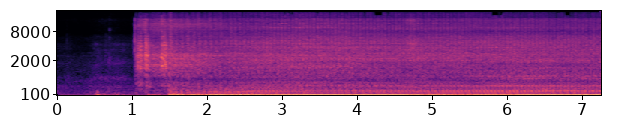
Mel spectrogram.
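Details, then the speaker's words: Kawasaki ER-5 twin with newly fitted exhaust, battery and fuel level uncertain, fuel thought very low: quick crank, catches at once and settles into an even, quiet idle with a steady low thrum; owner wishes it were louder; normal start and idle. "it's a shame these motads don't have a little bit more sound i think i just need a little bit more sound in my opinion"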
